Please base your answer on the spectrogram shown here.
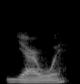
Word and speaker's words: Yahweh: Entonces, algunos teólogos lo consideran como la pronunciación más aproximada sería Yahweh.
